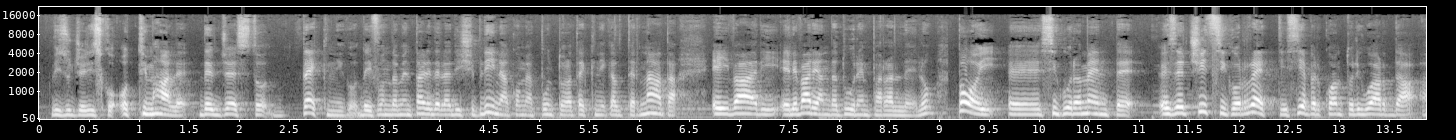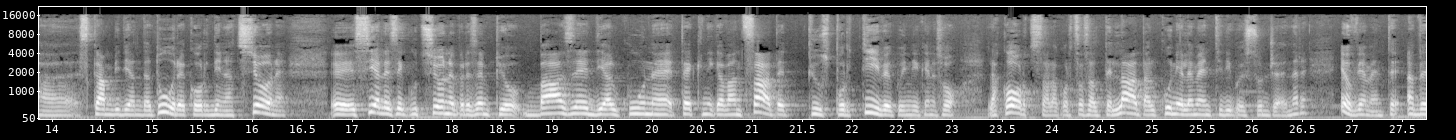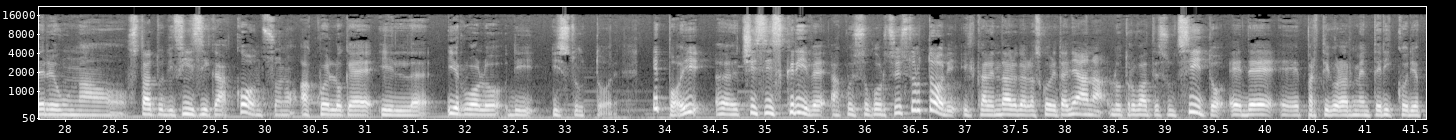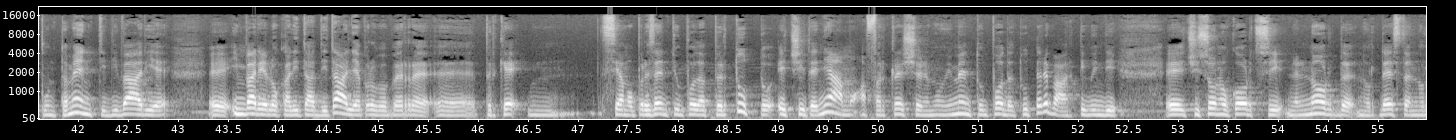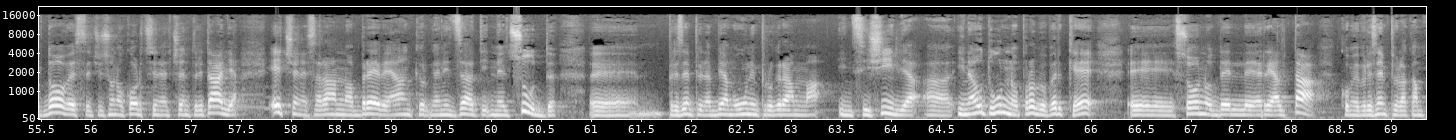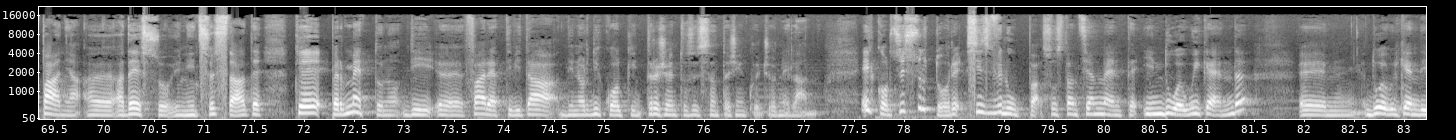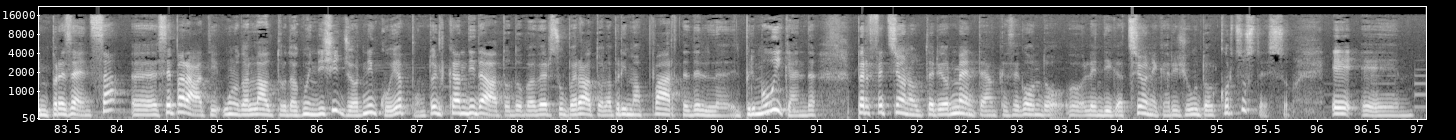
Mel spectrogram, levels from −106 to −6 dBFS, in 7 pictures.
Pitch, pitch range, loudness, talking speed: 175 Hz, 160-195 Hz, -14 LUFS, 160 wpm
